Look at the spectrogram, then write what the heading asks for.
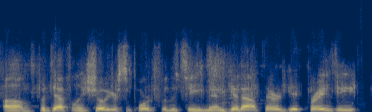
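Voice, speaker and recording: A man co-hosting a fan podcast, rallying listeners to get loud and support the team. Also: medium pitch, fast, highs cut off. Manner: rallying, hype-up encouragement. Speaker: podcast co-host. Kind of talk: casual fan podcast chat.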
